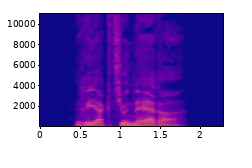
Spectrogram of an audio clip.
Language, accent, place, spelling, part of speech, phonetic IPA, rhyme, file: German, Germany, Berlin, reaktionärer, adjective, [ʁeakt͡si̯oˈnɛːʁɐ], -ɛːʁɐ, De-reaktionärer.ogg
- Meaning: 1. comparative degree of reaktionär 2. inflection of reaktionär: strong/mixed nominative masculine singular 3. inflection of reaktionär: strong genitive/dative feminine singular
